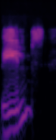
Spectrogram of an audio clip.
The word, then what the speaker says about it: Wilms: Produce grandes masas dolorosas, se llama tumor de Wilms, se escribe Wilms, pero se pronuncia Wilms, un pedacito de riñón y la mayor parte era tumor.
